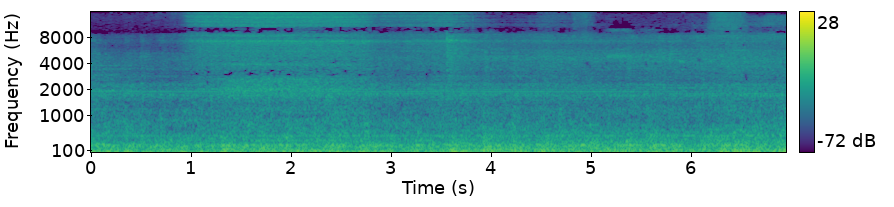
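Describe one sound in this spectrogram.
A train approaches along the tracks with a low rumble.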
